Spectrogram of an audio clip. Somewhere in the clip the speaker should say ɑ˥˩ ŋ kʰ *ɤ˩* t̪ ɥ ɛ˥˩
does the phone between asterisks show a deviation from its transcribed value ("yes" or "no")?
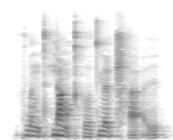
yes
